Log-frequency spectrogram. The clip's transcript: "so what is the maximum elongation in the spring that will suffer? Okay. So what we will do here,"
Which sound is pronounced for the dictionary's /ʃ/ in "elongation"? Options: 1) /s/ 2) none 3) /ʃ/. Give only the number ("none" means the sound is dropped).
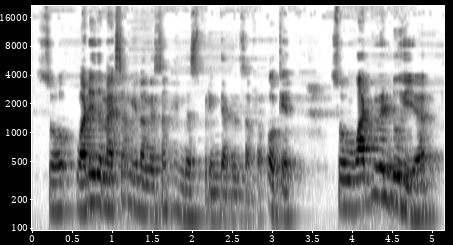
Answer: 1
